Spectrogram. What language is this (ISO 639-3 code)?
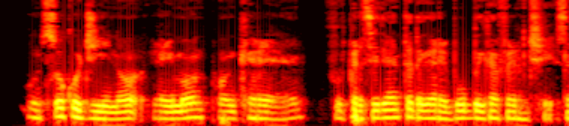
ita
